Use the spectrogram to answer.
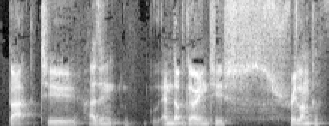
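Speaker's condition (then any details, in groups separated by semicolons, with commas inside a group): Stutter; onset age four after two fluent years, ineffective speech therapy, drama school, Birmingham University course; blocking and freezing in childhood, fluent in drama performances, avoided class reading as teen; blocks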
